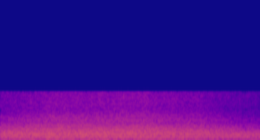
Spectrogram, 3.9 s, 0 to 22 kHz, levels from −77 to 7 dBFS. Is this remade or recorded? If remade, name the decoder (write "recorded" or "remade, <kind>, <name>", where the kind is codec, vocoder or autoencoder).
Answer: recorded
